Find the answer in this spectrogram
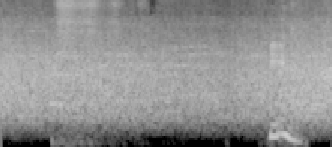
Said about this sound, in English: He knows he got it. A little applause for you there.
